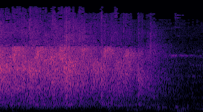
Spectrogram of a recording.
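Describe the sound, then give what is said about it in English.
An audience at Shofar Durbanville applauds steadily to welcome Pastor Lusani of the Delft audience, a dense wash of many hands clapping that holds strong before gradually tapering off toward the end. “So let's give Lusani a hand and welcome him to Shofar Durbanville.”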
